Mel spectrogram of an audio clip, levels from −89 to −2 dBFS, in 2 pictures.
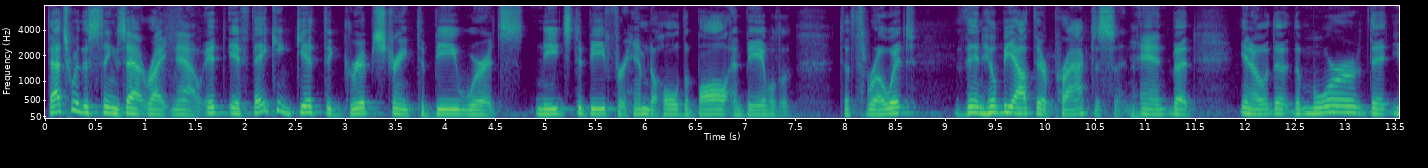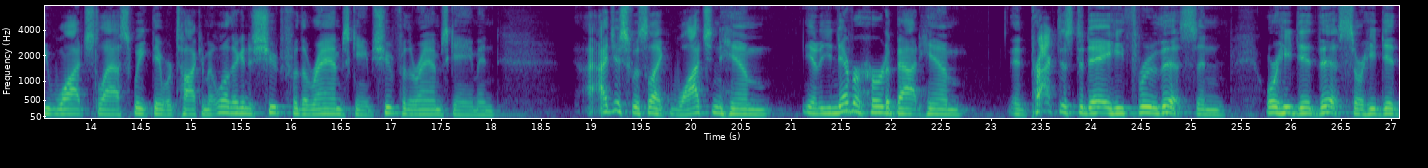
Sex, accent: male, American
